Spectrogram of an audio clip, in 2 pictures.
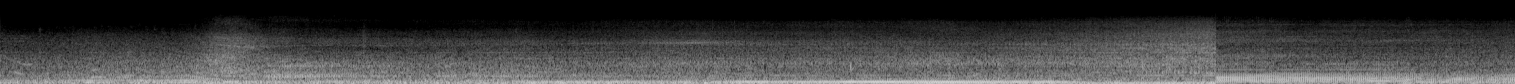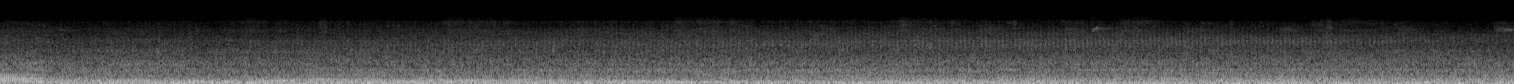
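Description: City street traffic: motor vehicle engines running and passing. A low engine hum swells about eight to ten seconds in and cuts off sharply around twelve seconds, followed by a few seconds of a steadier pitched engine note, then lighter traffic noise.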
